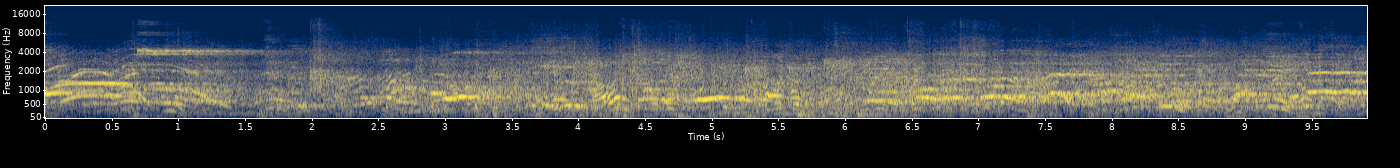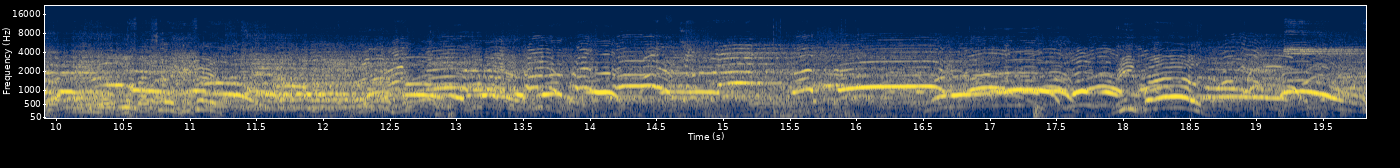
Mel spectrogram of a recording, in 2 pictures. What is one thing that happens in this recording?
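Sneakers squeak sharply on a hard gym floor in a large echoing hall.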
